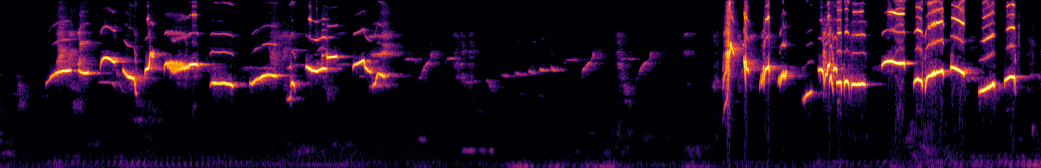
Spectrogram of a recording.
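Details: Oriental magpie-robin (kacer) song meant to provoke rival birds: loud varied whistles, then a quiet spell with low buzzing, then a burst of sharp chips and whistled slurs. Low droning hum throughout.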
